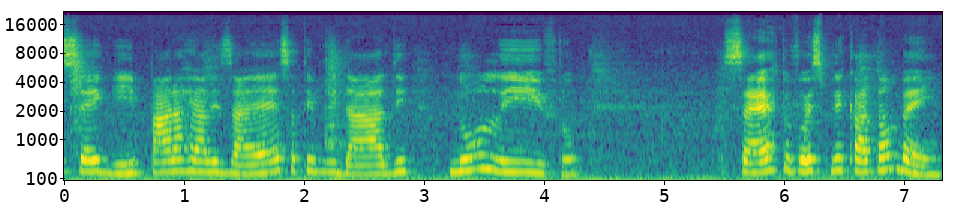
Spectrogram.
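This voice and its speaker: A woman speaks at a very slow pace in a high pitch, with audible room echo. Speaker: school teacher. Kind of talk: recorded online class instructions.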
